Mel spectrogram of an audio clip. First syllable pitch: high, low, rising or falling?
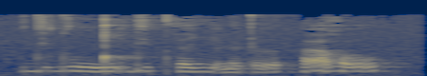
high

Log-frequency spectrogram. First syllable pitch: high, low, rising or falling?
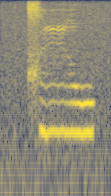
high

